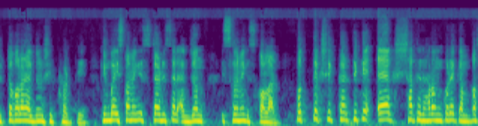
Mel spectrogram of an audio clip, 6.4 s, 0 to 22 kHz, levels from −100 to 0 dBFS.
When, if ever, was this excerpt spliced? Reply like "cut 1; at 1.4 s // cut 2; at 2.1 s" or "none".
none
